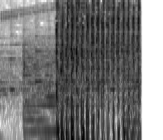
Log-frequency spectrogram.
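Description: Automatic gunfire: a rifle fired in one long rapid burst, about ten shots a second, starting about a second in, over music.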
